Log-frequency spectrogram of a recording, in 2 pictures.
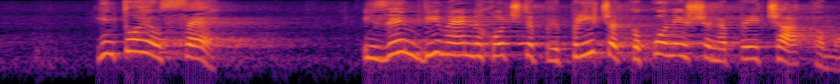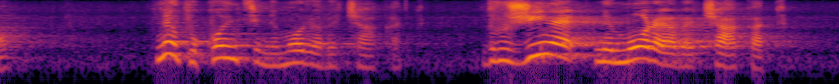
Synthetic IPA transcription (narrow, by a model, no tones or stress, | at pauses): int̪oːjɛwsɛ | inzemʋiːmɛnːɛxoːt͡ʃt̪ɛpɾɛpɾit͡ʃat̪kakoːnɛʃɛnapɾɛjt͡ʃaːkamɔ | nɛwpɔkoːjnsinɛmoːɾjɔʋɛt͡ʃaːkat̪ | d̪ɾuʒiːnɛnɛmoːɾajɔʋɛt͡ʃt͡ʃaːkat̪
